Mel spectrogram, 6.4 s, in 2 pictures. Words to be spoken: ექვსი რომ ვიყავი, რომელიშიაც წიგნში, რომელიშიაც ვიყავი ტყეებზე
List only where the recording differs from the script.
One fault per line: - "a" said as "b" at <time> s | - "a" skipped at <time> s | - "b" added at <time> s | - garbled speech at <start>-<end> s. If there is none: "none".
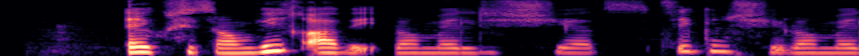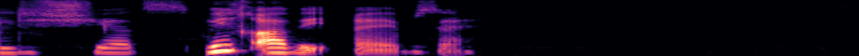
none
